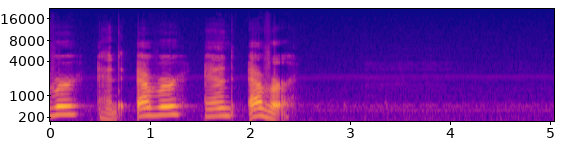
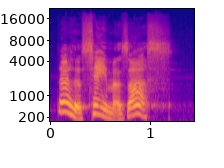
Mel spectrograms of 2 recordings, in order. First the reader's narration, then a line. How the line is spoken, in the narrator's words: said Dickon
